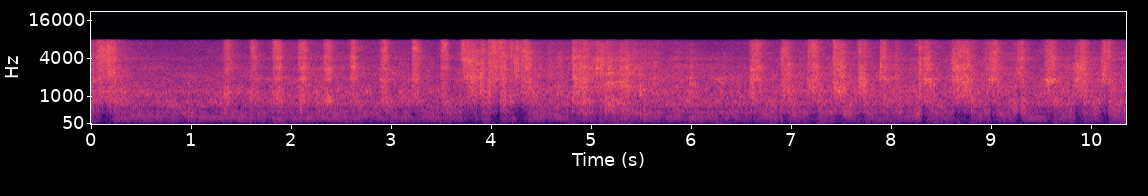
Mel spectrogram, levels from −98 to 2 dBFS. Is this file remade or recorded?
remade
